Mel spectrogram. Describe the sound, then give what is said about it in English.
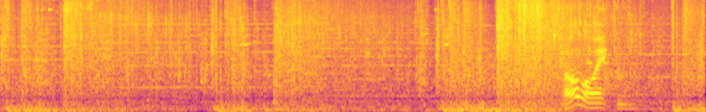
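Video game ship cannons fire in a ragged volley of heavy, booming blasts, several crashes over a few seconds with rumbling low end between them and a brief voice near the end. “See, now they have more cannons than us, and they're bigger and stronger.”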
